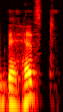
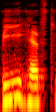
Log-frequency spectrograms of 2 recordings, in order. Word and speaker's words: behest: तो हमारे पास अब नेक्स्ट जो वर्ड है वो है जी बेहेस्ट। ये एक नाउन है। इसकी प्रोनाउंसिएशन आप ज़रूर खुद से भी देखिएगा, क्योंकि इस ये बी हेस्ट नहीं है, इसकी प्रोनाउंसिएशन है बेहेस्ट।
